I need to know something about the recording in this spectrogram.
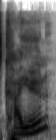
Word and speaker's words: Kayun: So it's Kayun, rhymes with moon.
